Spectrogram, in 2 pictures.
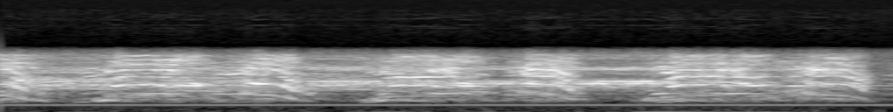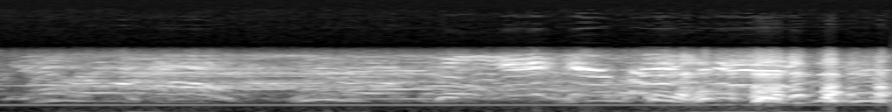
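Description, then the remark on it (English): A crowd chants "USA" in a steady repeating rhythm while a woman's shrill screams rise above them, growing louder and more frantic toward the end. “And she just screams here while the others just say, USA, USA, USA.”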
